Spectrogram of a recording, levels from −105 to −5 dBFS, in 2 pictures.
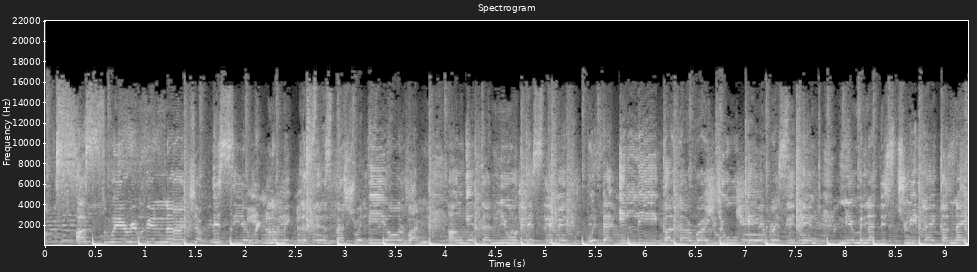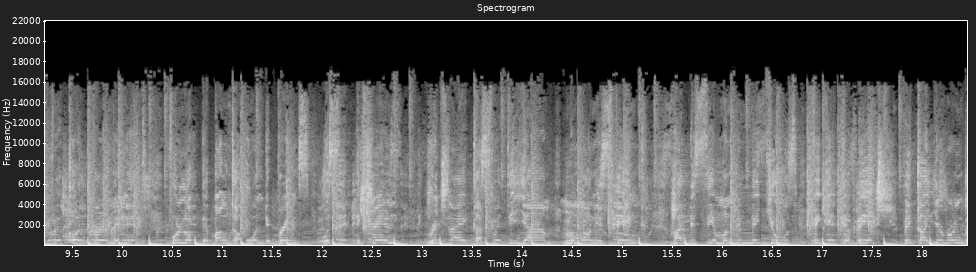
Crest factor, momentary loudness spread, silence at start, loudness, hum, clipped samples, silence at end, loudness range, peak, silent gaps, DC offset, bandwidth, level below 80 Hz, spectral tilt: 20 dB; 4 LU; 0 s; -19 LUFS; none; under 0.1%; 0 s; 1 LU; 0 dBFS; none; under 0.1%; 17.5 kHz; -28 dBFS; -2.5 dB/octave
